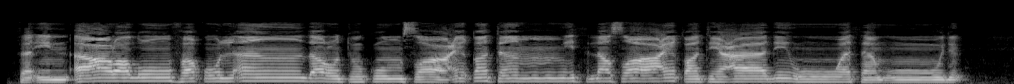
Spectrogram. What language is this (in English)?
Arabic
